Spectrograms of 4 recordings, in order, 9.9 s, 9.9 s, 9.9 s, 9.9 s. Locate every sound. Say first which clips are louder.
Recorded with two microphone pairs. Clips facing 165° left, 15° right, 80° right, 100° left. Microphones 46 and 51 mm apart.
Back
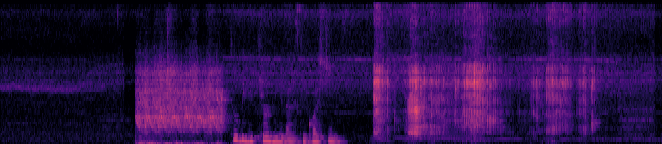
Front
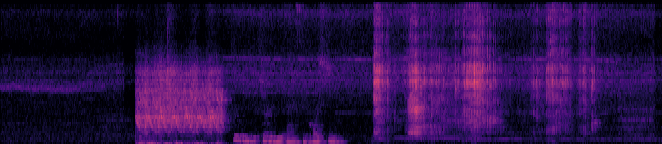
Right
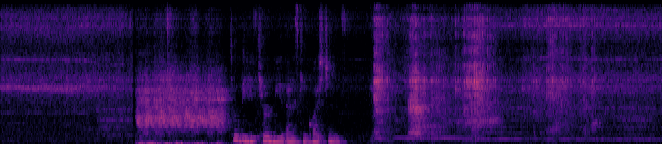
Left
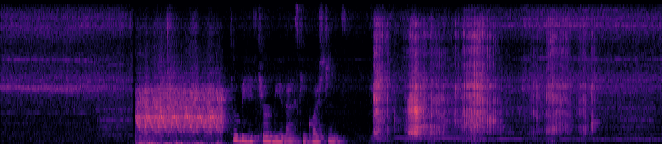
2.0 s an alarm: even, left 9 dB; 75° left, 1.8 m
3.5 s a woman speaking: back 10 dB, left 4 dB; 165° left, 2.5 m
5.6 s a dropped coin: back 2 dB, left 5 dB; 105° left, 1.5 m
